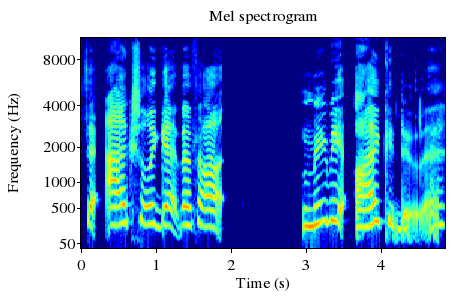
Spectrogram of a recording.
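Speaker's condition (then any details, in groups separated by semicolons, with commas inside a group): Cerebral palsy; speech noticeably affected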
